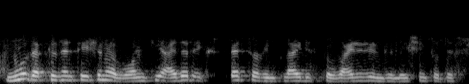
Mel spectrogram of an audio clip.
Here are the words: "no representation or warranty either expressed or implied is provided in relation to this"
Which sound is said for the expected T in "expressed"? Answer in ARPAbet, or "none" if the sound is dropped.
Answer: none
